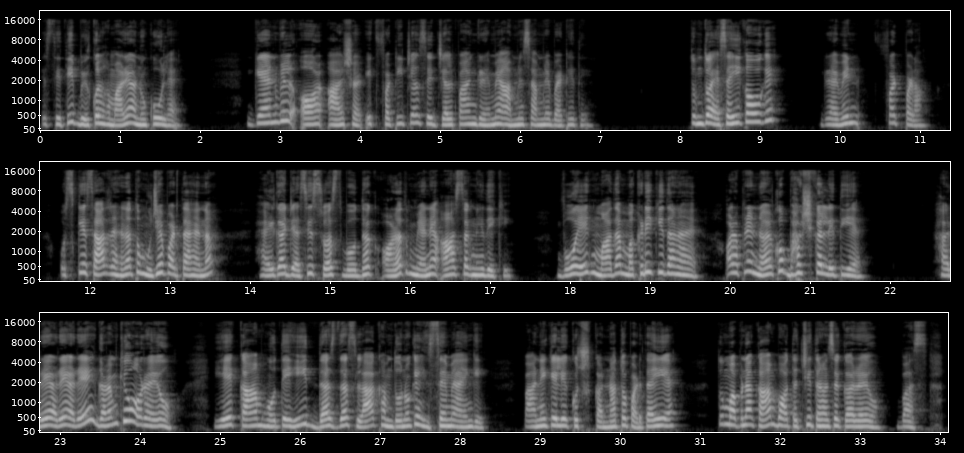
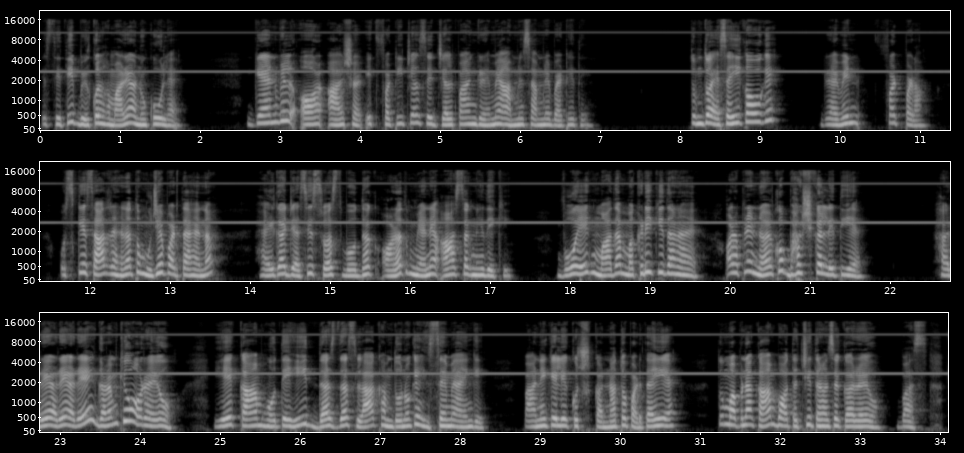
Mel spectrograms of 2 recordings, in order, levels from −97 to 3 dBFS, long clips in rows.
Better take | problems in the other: first | high-pitched whine; noticeable; throughout; 2.5 kHz, 15 dB below the speech

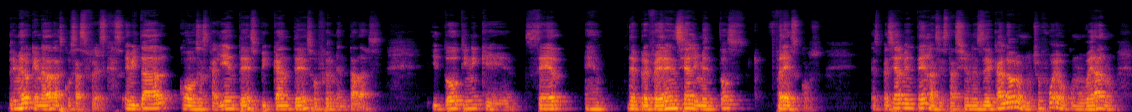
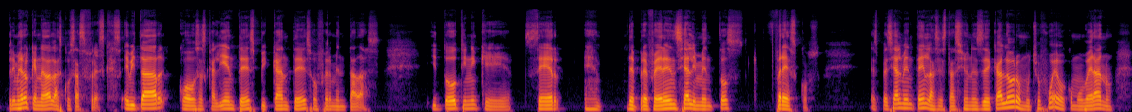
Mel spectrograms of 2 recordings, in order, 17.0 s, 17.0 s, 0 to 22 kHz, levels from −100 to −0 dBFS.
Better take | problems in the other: second | off-mic speech; far // room echo; very slight; dies away in 0.3 s

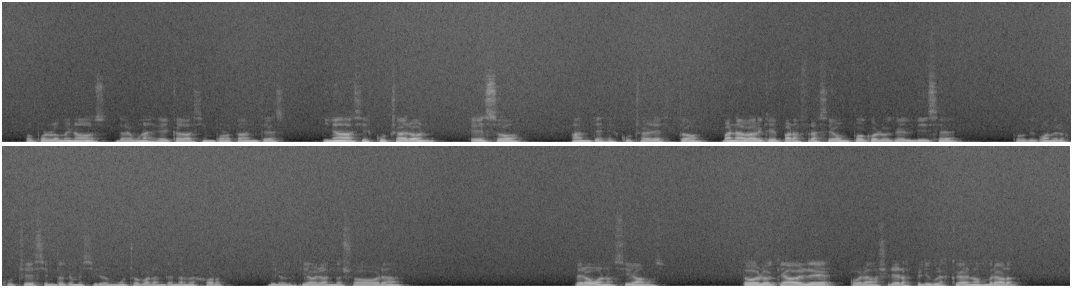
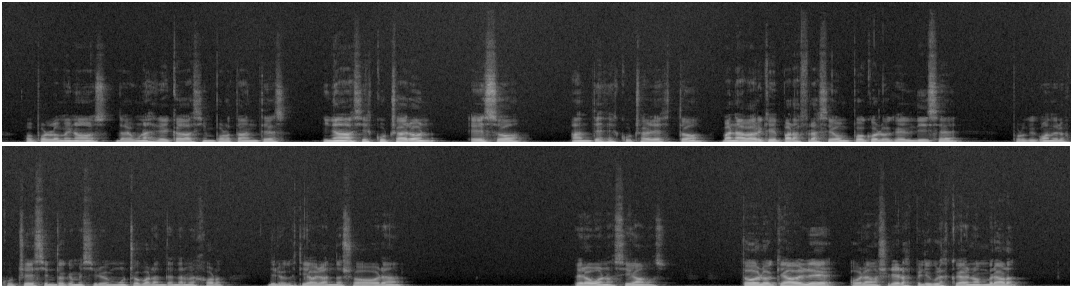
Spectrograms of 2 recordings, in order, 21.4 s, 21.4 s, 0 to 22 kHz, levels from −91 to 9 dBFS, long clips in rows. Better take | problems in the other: second | hiss; loud; throughout; 7 dB below the speech; faint in the second

